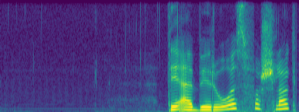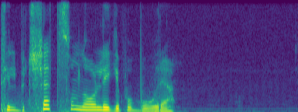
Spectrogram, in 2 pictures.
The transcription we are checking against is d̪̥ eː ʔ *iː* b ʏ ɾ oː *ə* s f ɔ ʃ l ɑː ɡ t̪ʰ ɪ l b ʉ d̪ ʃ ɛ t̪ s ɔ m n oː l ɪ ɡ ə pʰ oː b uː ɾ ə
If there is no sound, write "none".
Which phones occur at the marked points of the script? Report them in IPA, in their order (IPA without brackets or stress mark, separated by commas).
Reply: æː, ə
